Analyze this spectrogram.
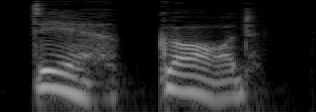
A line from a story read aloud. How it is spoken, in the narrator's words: Mary Rawlinson muttered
